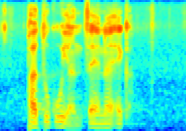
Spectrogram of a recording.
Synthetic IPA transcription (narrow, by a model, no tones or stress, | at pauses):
pʰatʰukʼujan̩t͡sʼɛnaʔɛ̰kʼḁ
